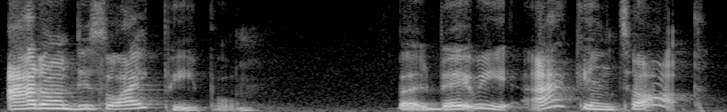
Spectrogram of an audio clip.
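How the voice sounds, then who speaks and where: A woman's voice: on the high side, lively intonation, measured pace, husky. A woman telling a personal story casually to viewers, chatty and repeating phrases for emphasis. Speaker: vlogger.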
